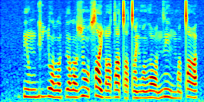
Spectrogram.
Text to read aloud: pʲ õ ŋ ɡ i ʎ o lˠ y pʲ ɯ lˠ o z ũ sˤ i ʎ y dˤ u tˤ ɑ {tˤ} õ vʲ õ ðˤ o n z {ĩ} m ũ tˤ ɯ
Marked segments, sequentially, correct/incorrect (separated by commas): correct, correct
